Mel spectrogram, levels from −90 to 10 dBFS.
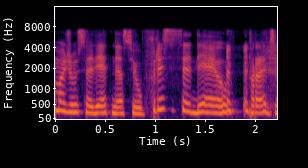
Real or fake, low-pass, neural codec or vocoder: real; 7.2 kHz; none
